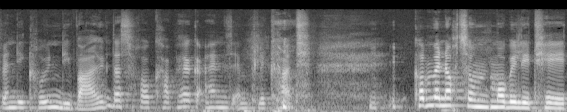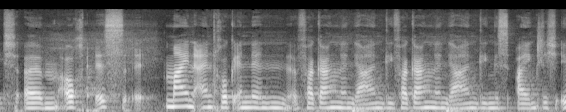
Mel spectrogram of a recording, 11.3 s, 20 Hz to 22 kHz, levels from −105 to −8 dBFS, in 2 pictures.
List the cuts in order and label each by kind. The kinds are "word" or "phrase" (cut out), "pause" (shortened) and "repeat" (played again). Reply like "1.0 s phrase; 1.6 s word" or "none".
1.1 s word; 2.3 s word; 4.1 s pause; 4.9 s word; 6.5 s word; 7.2 s pause; 9.6 s repeat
